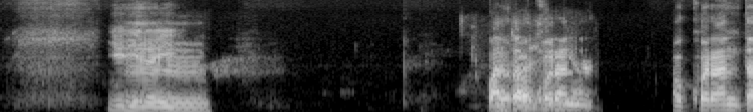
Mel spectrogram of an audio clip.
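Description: Young men talk with animation over an online call.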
